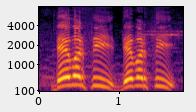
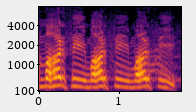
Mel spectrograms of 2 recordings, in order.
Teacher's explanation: देवर्षि का जब तुम उच्चारण करोगे तो तुम्हारे मुंह में अपने आप स्वतः ही अर का उच्चारण होगा। बोल के देख लो, देवर्षि, देवर्षि, हर उच्चारण में अर की मात्रा का उच्चारण नजर आएगा, समझे?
